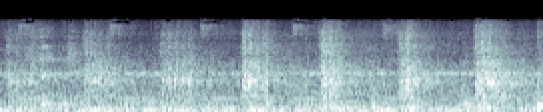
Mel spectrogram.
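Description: Horse cantering on sand arena footing: dull hoofbeat thuds in a regular stride rhythm, a little under two a second, growing louder as the horse comes close.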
